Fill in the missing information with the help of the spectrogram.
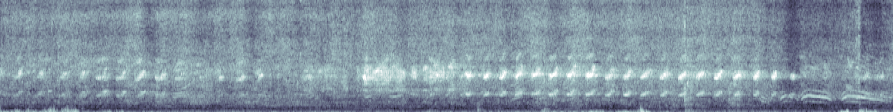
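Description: A small animal calling in a rapid pulsed trill of high chirps, about six a second, that grows stronger about halfway through, with a short wavering squeak near the end. Beneath it are soft, irregular scrapes of steel trowels smoothing wet cement render on a wall.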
